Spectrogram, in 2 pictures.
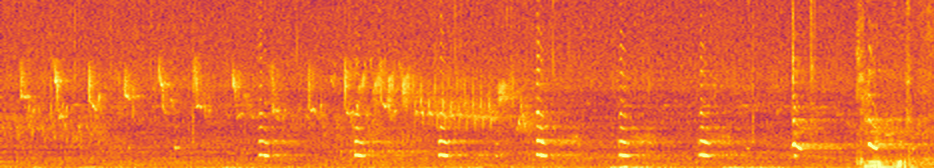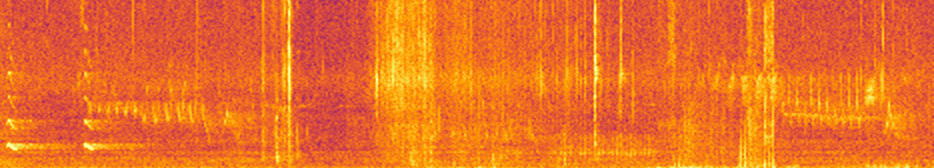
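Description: A bird calling a run of short, evenly repeated notes, about two a second, over high chirps from small birds. A few knocks and a brief rush of noise come in the middle.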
